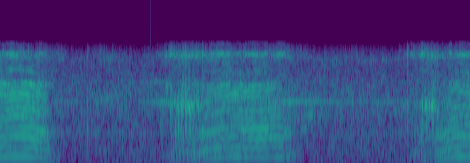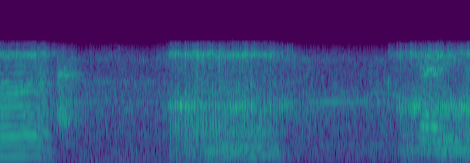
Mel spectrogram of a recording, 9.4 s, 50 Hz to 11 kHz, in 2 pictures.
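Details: Loud, rattling, tonal snores recur with each breath, about 26 a minute, with quieter pauses between, in a quiet room after a long night out: snoring.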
